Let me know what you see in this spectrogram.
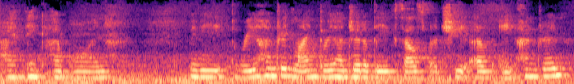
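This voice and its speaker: A woman whispering at a moderate pace, with audible room echo and noticeable background noise. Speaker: vlogger and college intern. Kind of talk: vlog. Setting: office loft.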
